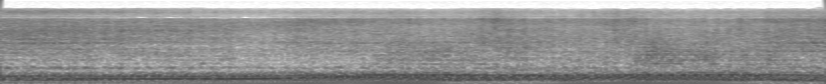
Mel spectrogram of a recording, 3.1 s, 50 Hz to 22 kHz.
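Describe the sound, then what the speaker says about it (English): A Toyota Land Cruiser 79 Series with an 8-speed automatic conversion revs steadily while holding a gear, producing a loud, continuous mid-pitched engine drone with rising and falling pitch and no talk over it. "So we'll just see how the engine reacts with the default calibration. It should rev it out a lot more."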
